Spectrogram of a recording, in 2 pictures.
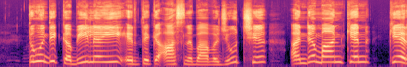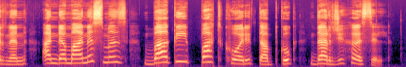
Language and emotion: Kashmiri, neutral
